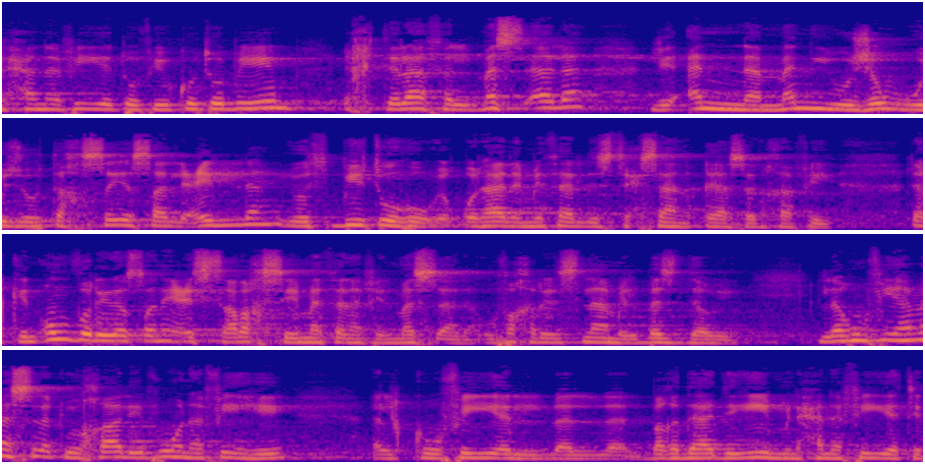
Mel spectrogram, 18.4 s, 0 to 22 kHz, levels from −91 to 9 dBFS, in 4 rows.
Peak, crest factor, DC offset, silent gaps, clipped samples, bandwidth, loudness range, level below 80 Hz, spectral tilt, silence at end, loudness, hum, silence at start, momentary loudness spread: -12 dBFS; 18 dB; under 0.1%; none; under 0.1%; 13 kHz; 3 LU; -54 dBFS; -4.5 dB/octave; 0 s; -30 LUFS; none; 0 s; 9 LU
